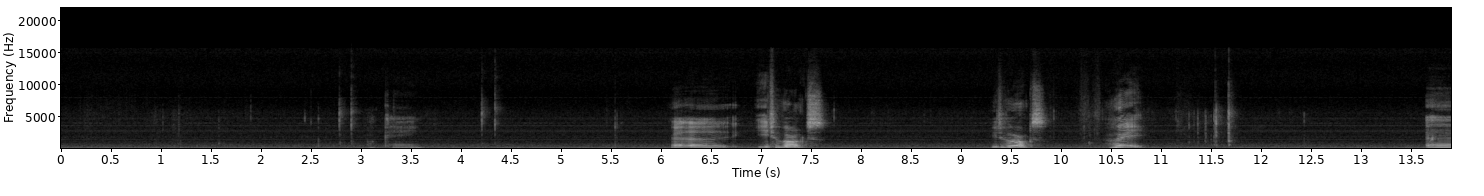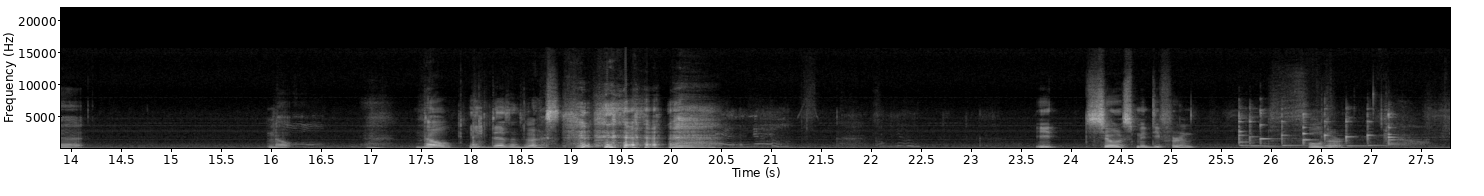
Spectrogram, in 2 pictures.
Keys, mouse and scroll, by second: 2.8 click, 4.2 click, 11.5 ctrl+s.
